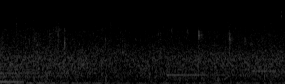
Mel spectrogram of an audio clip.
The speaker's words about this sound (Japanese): また雨か。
